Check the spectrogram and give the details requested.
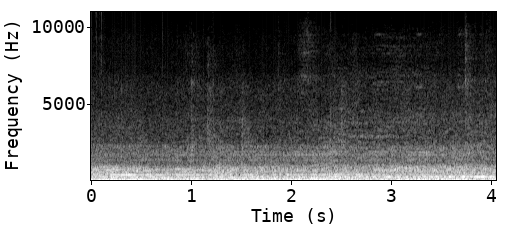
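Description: Bangkok BTS Green Line electric train running, heard from inside the passenger car: a steady rumble with a faint humming tone that shifts lower near the end.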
